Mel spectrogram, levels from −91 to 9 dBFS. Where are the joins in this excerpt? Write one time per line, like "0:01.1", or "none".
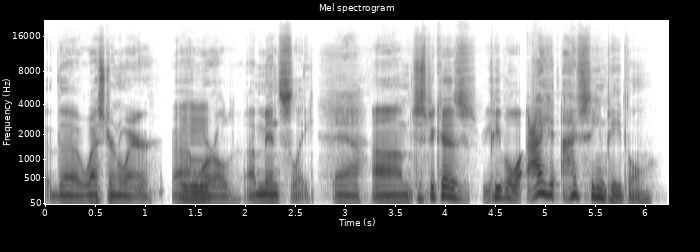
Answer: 0:04.4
